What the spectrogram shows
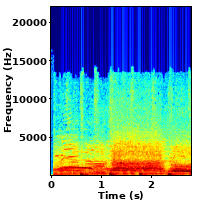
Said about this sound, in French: L'Argentine n'en finit plus de chanter son titre mondial. Mardi, ils étaient près de 5 millions dans les rues de Buenos Aires pour fêter le retour de leur héros, drapeau bleu, ciel et blanc noué autour du cou.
